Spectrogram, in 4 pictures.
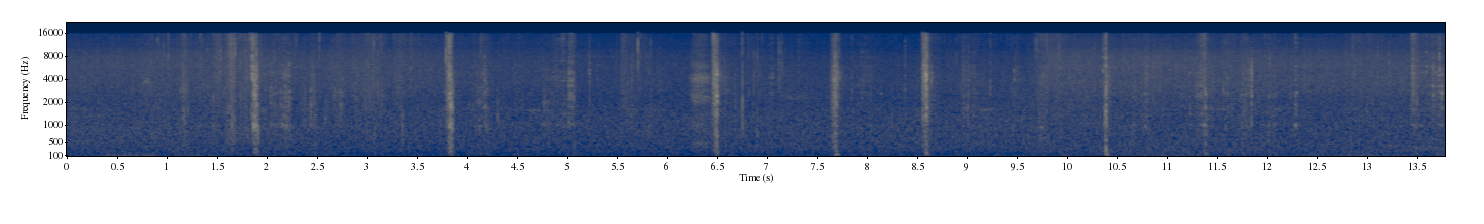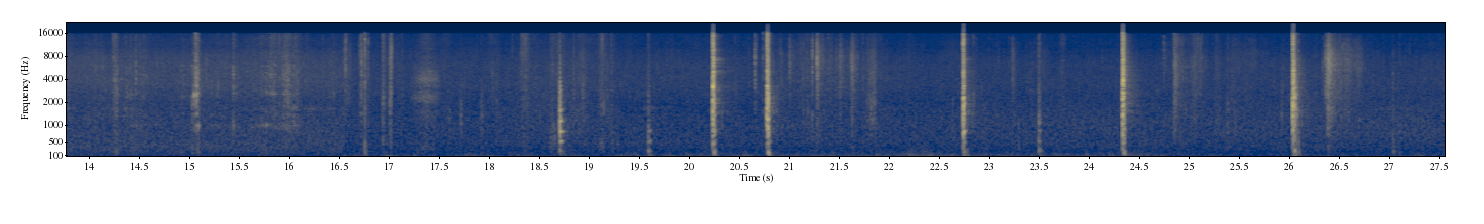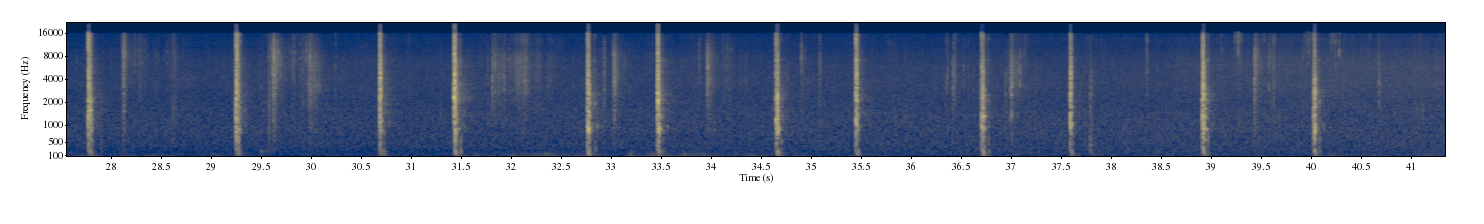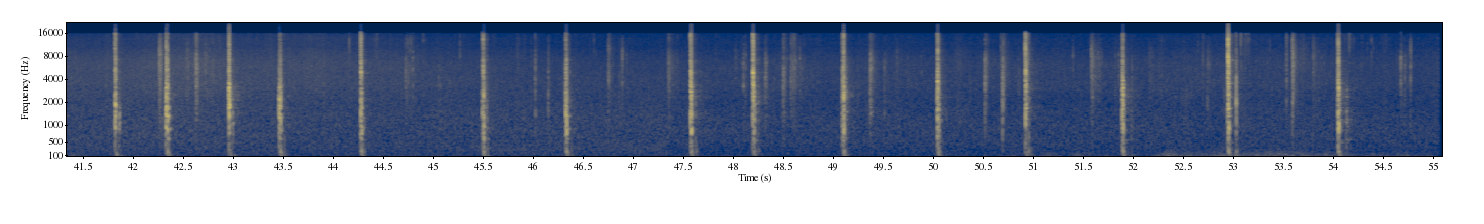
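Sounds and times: axe chopping wood: 18.7s - 18.9s, 19.6s - 21.0s, 22.7s - 23.6s, 24.4s - 24.6s, 26.0s - 26.6s, 27.8s - 28.2s, 29.2s - 29.8s, 30.7s - 32.0s, 32.8s - 33.8s, 34.6s - 35.7s, 36.6s - 37.9s, 38.9s - 40.3s, 41.8s - 43.7s, 44.3s - 44.5s, 45.5s - 46.5s, 47.4s - 52.1s, 52.9s - 54.3s.

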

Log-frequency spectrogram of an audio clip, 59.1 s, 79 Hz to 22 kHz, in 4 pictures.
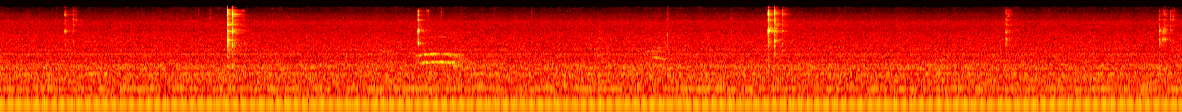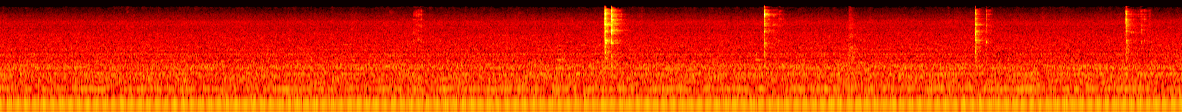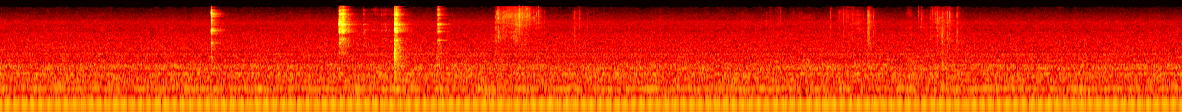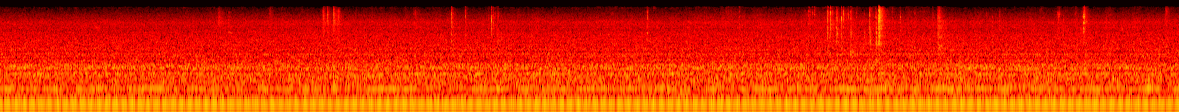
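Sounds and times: low electrical hum: 0.0s - 59.0s
metal spoon clinking ceramic bowl: 9.6s - 9.8s.

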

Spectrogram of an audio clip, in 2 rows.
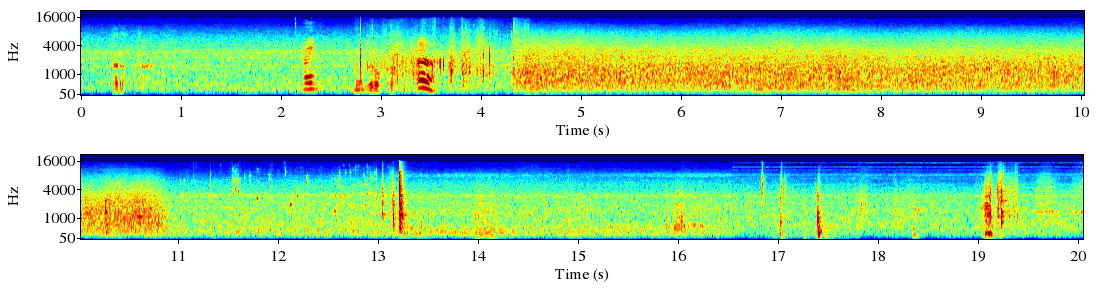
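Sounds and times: water running: 11.0s - 13.3s.

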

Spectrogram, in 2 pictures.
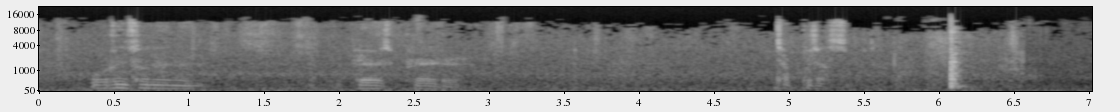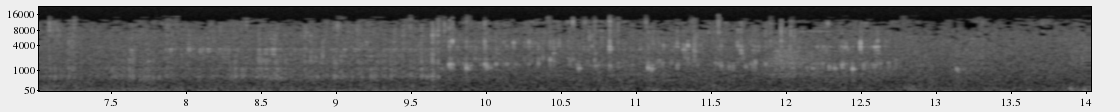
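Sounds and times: water pouring from kettle: 7.0s - 12.8s.

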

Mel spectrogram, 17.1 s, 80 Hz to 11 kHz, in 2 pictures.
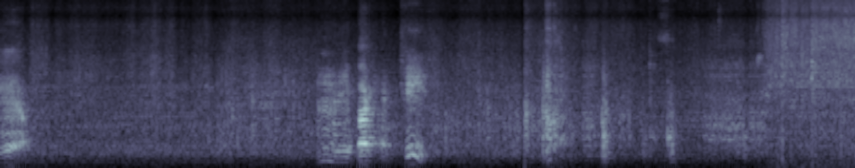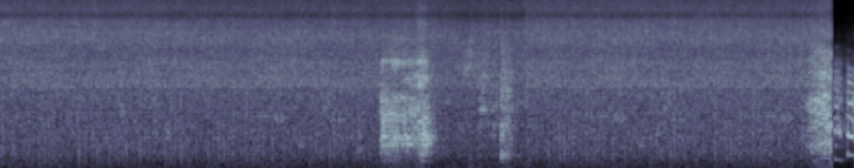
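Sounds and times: water running from sink tap: 7.6s - 16.8s.

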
